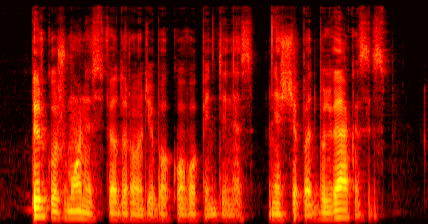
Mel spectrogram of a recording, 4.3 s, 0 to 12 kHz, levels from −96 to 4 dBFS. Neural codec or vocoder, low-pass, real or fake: vocoder, 44.1 kHz, 128 mel bands, Pupu-Vocoder; 10.8 kHz; fake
